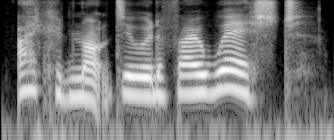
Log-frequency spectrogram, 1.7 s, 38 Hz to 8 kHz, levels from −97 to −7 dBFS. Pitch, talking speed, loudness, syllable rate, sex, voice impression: 220 Hz, 285 wpm, -16 LUFS, 5.6 syllables/s, female, feminine, slightly young, tensed, clear, cute, slightly refreshing, friendly, slightly kind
